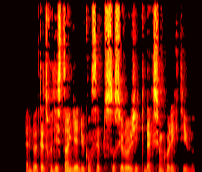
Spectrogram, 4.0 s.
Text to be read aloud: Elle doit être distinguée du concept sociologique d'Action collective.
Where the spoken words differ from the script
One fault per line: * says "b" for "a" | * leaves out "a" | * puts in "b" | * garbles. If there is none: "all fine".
all fine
